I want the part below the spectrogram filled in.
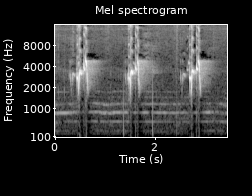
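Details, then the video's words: Prinia calling in the 'trapi' style to provoke a reply and arousal in other birds: three bright, high chirp bursts with crackling overtones, spaced about a second apart, over faint background hum. "SUARA TRAPI PRENJAK SEKETIKA BIKIN EMOSI DAN BIRAHI"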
